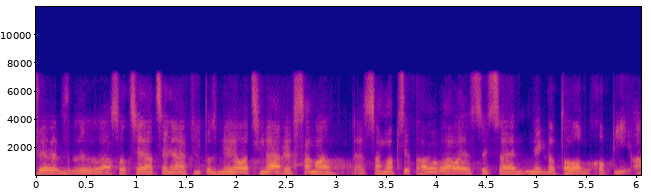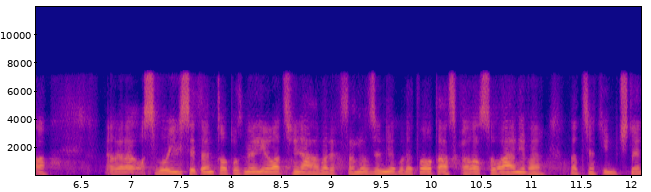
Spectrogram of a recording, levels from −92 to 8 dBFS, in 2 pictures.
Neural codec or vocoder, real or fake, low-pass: codec, 16 kHz, 1 kbps, FreqCodec, smaller model; fake; 7.2 kHz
